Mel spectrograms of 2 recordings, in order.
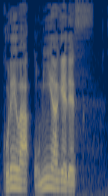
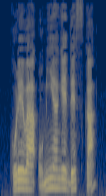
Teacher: Kita hanya menambahkan partikel ka pada akhir kalimatnya dan mengucapkannya dengan intonasi menanjak. · Shown in: second take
